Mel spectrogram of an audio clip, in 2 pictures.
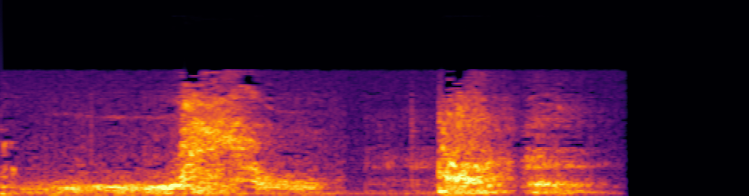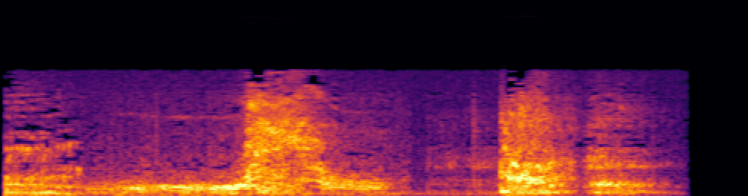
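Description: A tiger gives deep, rasping roars, each swelling loudly and then breaking off, and the sequence repeats.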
